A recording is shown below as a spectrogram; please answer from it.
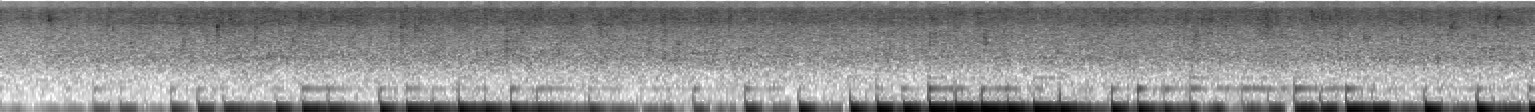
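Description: Steady rain patters on a surface close by, with a constant low hum running underneath and soft irregular drips throughout.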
